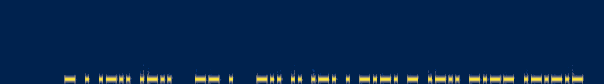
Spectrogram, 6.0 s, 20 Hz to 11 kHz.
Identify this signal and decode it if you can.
Morse code, heard as a keyed tone, about 36 wpm, 690 Hz. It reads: TELL ME DIRECTLY.
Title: Sentences from Top 1000 Words - Review Part 5 - 35wpm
